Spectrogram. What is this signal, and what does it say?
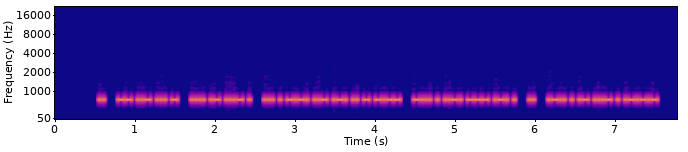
Morse code, heard as a keyed tone, about 50 wpm, 700 Hz. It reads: I MUST HAVE SECURITY BEFORE I LEAVE.
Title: Sentences from Top 1000 Words - Review Part 4 - 50wpm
